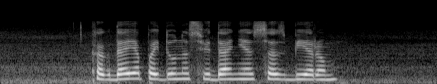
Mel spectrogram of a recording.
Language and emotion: Russian, neutral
